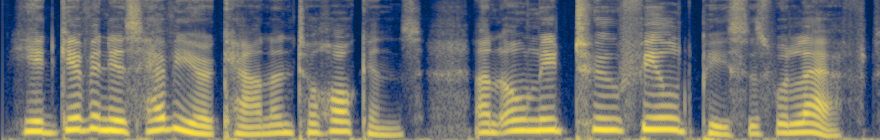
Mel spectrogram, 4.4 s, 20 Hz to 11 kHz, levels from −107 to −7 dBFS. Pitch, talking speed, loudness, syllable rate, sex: 220 Hz, 205 wpm, -16 LUFS, 5.4 syllables/s, female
